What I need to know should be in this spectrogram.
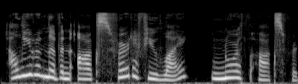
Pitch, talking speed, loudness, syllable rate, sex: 290 Hz, 180 wpm, -14 LUFS, 5.6 syllables/s, female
